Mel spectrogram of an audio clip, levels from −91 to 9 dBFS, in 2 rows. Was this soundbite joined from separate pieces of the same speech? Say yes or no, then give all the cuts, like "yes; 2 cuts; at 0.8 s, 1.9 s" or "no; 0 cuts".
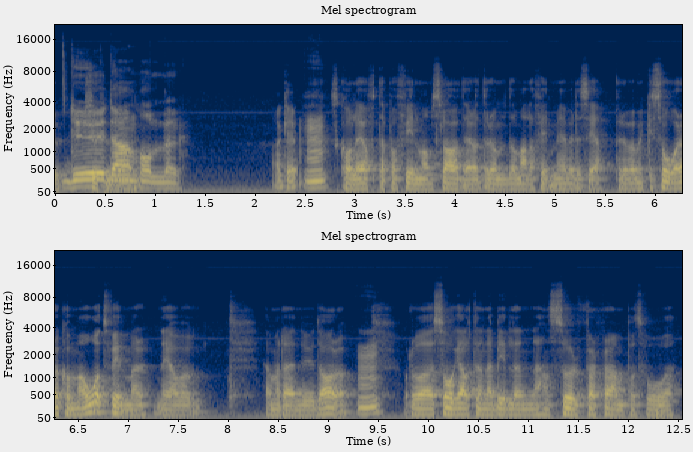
yes; 1 cut; at 2.4 s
